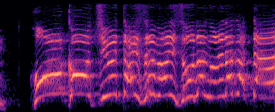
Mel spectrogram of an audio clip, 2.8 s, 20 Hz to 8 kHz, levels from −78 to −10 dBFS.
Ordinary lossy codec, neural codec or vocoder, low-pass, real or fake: MP3, 48 kbps; codec, 16 kHz in and 24 kHz out, 1 kbps, XY-Tokenizer; 7.2 kHz; fake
